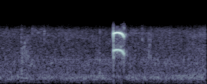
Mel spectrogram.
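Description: A squeaky hamburger dog toy squeezed once: a single short, loud squeak about a second in.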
